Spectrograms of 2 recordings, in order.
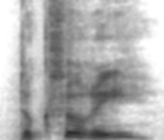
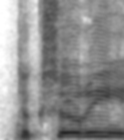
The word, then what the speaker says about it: Doksuri: our latest update on tropical storm tuksuri and that's the pronunciation of the new storm that has formed the east of the Philippine Islands taksuri is a Korean name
